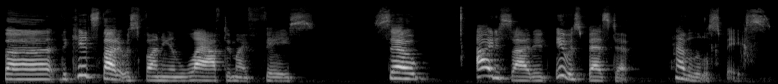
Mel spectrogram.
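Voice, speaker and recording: A woman's voice: medium pitch, lively intonation, measured pace, a bit bright. A woman reading a children's picture book aloud as a story-time host, expressively and with simple explanations for young listeners.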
